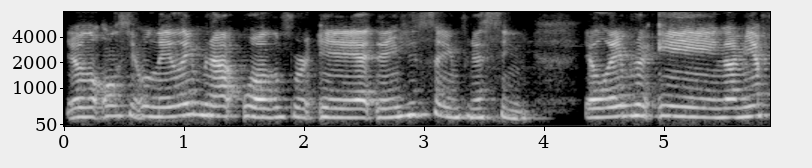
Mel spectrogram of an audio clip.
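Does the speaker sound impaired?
Yes: cleft lip and palate; care at Bauru and Joinville Centrinhos, long speech therapy, home exercises; awaiting orthognathic surgery advancing maxilla, hypernasality to be corrected after, speech therapy to resume; residual hypernasality, nasal air escape likely to increase after surgery, voice still needs improvement.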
